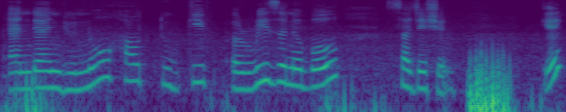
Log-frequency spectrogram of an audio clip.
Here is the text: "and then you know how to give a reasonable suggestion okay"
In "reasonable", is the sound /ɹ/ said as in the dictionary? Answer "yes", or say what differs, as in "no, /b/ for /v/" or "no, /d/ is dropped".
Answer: yes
